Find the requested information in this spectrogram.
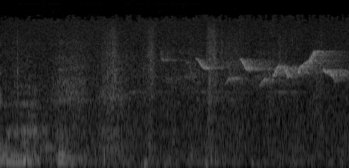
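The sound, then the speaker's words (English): A thrush and a cardinal sing in oak and hickory woods, thin high whistled phrases coming in partway through and rising over a soft, low background. “A thrush and cardinal sing in the oak and hickories.”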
